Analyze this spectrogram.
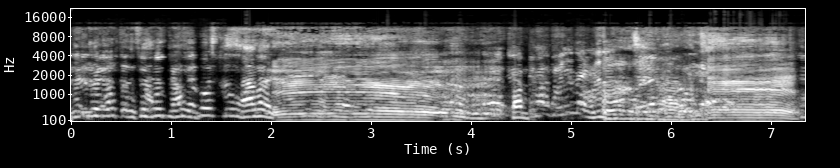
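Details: Sahiwal bull calves at a cattle market in Comilla, Bangladesh, on 27 May 2025: a long, low, steady moo of about two seconds, then a second moo near the end, with men's voices haggling over prices throughout.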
